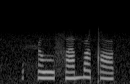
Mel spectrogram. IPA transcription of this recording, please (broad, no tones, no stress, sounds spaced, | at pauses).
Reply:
ħ o f a m ɨ tˤ u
